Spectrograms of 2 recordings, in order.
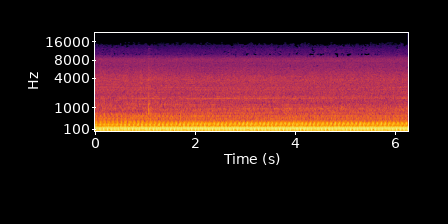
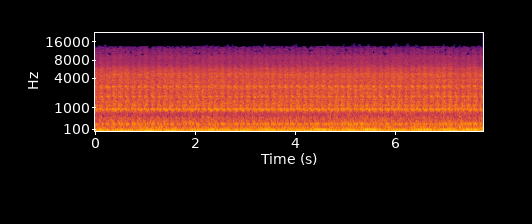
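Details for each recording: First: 1979 Lil Red Express truck just started after six months of winter storage, warming up: deep steady V8 rumble with even regular pulse, no knocks or ticks; healthy idle. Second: 1979 Lil Red Express truck, first crank after six months of winter storage since November, 15-year-old Interstate battery, about 55°F and chilly: steady labored cranking at about two turns a second without catching; starter turning slowly.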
